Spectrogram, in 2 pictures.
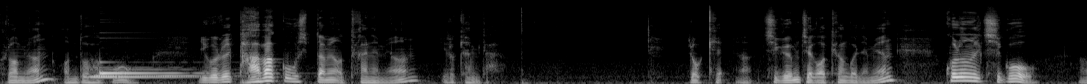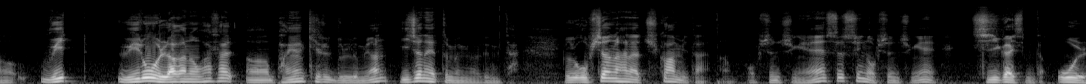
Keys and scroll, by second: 0.7 Escape, 1.1 u, 5.2 shift+;, 18.0 typing.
